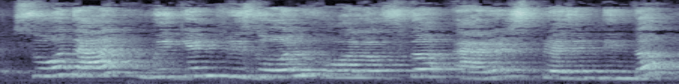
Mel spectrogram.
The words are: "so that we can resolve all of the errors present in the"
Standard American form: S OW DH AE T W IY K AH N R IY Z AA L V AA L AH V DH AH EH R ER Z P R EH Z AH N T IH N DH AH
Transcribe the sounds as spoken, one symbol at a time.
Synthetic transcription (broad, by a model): S OW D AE T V IY K AH N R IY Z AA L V AA L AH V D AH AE R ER S P R EH Z AH N T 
